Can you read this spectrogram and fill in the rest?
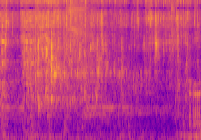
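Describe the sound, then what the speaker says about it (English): Tea is poured from a pot into a cup, giving a short, soft, steady trickle of liquid close by, with no talk. "I'm gonna pour off this cup of tea before I even do anything"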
